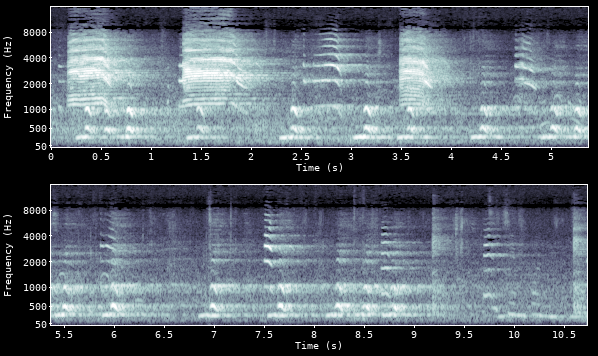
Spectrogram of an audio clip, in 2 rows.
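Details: Chimpanzees at Higashiyama Zoo, Japan, in March 2024 after rain, let out loud, harsh screams in bursts over a steady hum of lower tones.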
